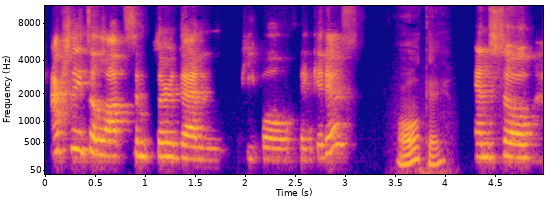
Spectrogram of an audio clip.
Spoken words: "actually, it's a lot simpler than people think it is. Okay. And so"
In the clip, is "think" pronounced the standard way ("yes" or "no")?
yes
